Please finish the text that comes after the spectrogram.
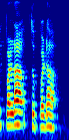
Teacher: ड़े के स्थान पर डे का प्रयोग प्रवृत्ति मिलती है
